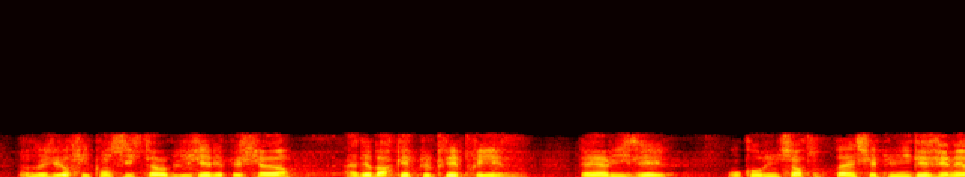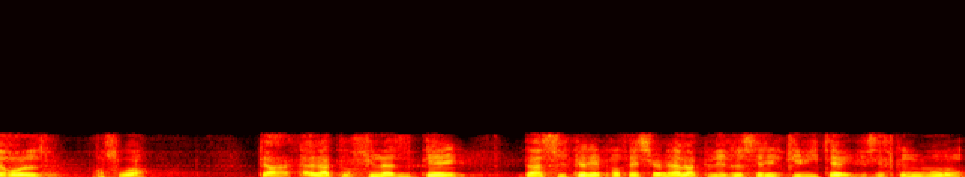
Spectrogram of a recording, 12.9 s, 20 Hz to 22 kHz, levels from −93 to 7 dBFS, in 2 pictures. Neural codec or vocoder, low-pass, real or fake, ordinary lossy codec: codec, 44.1 kHz, 1.7 kbps, Pupu-Codec; 5.4 kHz; fake; MP3, 48 kbps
